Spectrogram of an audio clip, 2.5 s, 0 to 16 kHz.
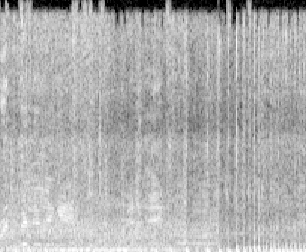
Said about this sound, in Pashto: دا په 400 کې موټر سایکل سوار سیلانیان دي.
